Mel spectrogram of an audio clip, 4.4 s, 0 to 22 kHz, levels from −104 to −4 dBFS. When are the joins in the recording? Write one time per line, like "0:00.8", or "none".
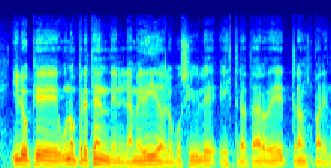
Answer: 0:02.9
